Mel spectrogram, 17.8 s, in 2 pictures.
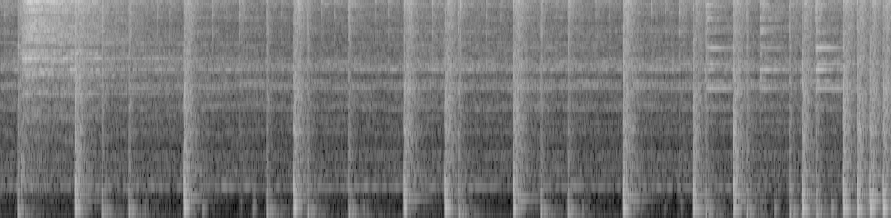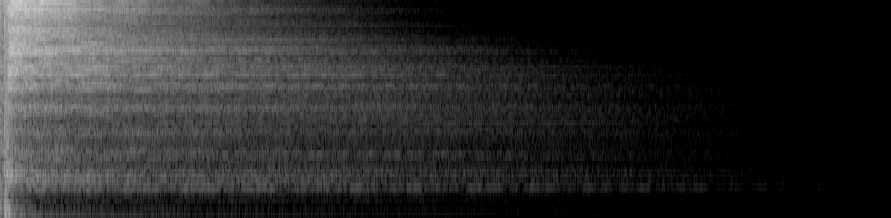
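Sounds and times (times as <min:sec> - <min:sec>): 
groove music: 0:00.0 - 0:09.4.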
